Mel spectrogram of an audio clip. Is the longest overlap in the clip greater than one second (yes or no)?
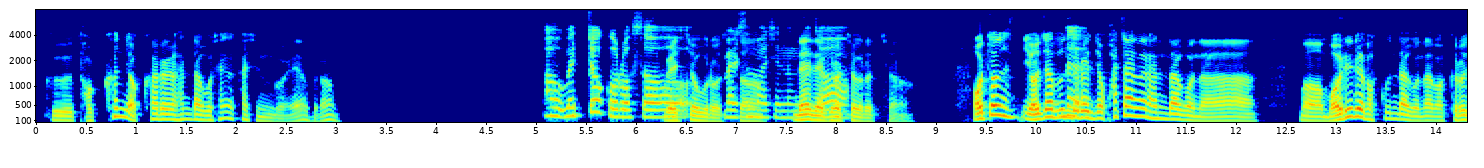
yes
